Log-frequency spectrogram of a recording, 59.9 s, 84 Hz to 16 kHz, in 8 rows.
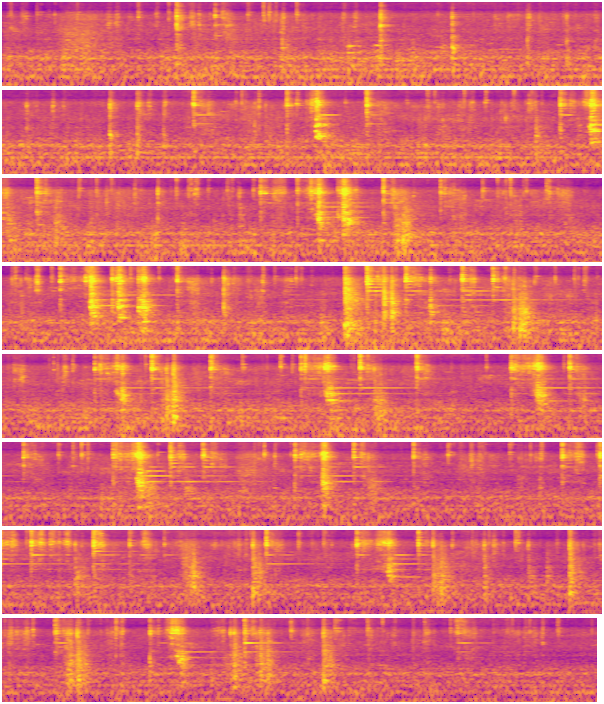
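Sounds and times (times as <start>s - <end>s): spatula scraping metal pan: 18.1s - 29.3s, 30.1s - 32.8s, 36.4s - 38.1s, 38.8s - 43.7s, 44.3s - 48.6s, 49.4s - 51.2s, 52.4s - 56.8s.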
